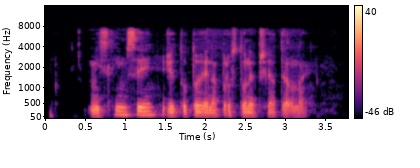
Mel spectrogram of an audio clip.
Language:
Czech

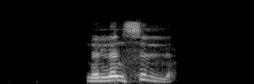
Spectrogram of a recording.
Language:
Kabyle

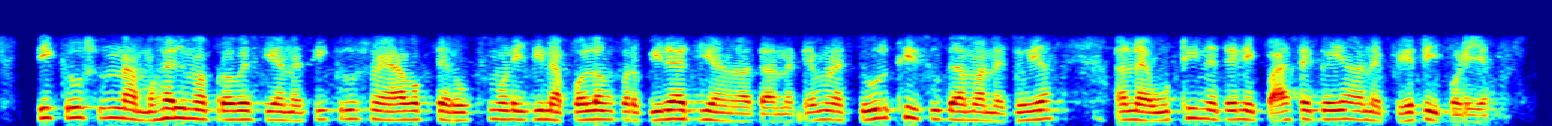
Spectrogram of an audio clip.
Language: Gujarati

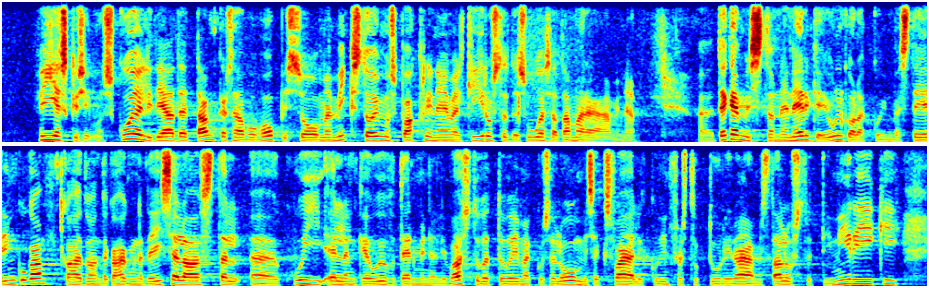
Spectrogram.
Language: Estonian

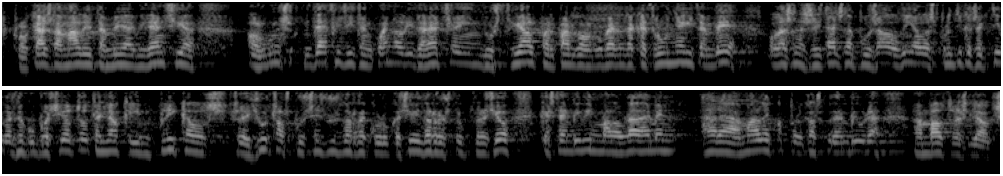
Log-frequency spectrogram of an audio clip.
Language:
Catalan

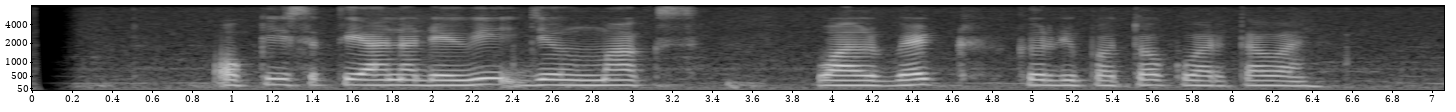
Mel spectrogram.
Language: Sundanese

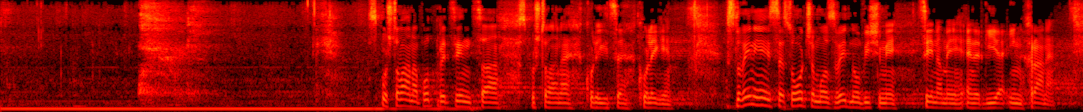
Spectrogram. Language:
Slovenian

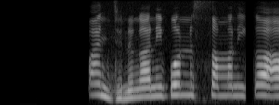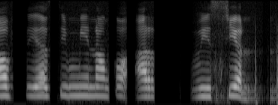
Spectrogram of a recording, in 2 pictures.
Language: Javanese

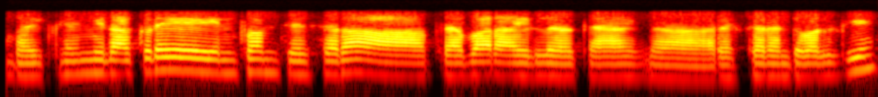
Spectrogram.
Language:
Telugu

